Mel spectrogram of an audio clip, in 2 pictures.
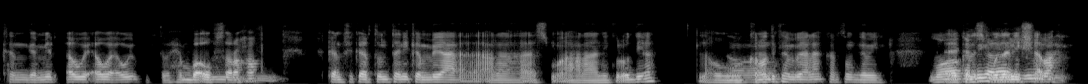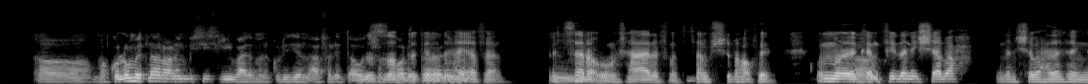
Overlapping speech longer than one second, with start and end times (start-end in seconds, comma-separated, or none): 9.4-10.7, 14.4-15.7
